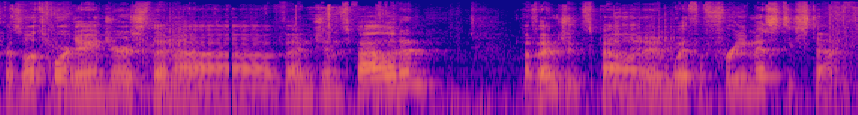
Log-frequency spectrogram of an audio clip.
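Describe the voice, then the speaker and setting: Excitable sweary guy, animated pitch. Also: normal speed, reverberant, slight background noise. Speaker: gaming video host. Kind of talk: casual playthrough commentary.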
